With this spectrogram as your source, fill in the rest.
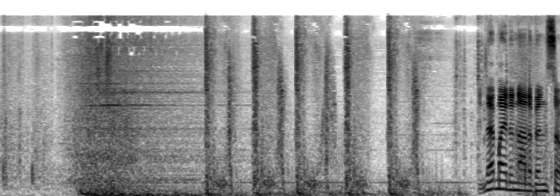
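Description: Arrows whoosh and hit their target.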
